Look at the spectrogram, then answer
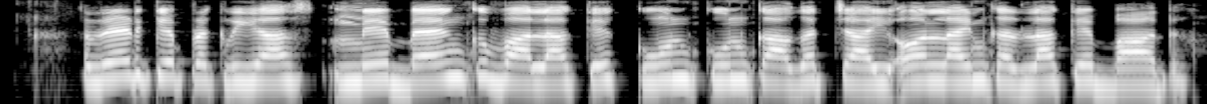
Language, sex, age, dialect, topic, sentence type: Maithili, female, 36-40, Angika, banking, question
